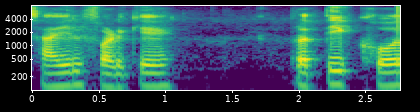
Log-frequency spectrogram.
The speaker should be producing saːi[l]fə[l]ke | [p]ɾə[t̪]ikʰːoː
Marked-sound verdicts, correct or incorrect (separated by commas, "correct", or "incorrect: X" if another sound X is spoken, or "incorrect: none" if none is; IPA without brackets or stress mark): correct, incorrect: ɽ, correct, correct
